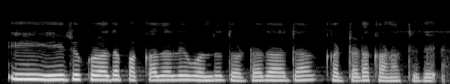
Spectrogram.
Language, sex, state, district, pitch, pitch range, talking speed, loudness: Kannada, female, Karnataka, Bangalore, 195 Hz, 185-210 Hz, 95 wpm, -13 LUFS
